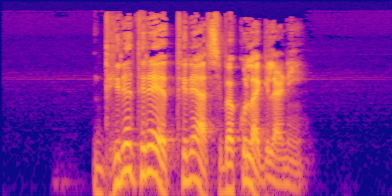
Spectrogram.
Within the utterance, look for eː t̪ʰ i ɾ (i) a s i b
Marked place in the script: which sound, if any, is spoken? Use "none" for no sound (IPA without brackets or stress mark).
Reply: e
